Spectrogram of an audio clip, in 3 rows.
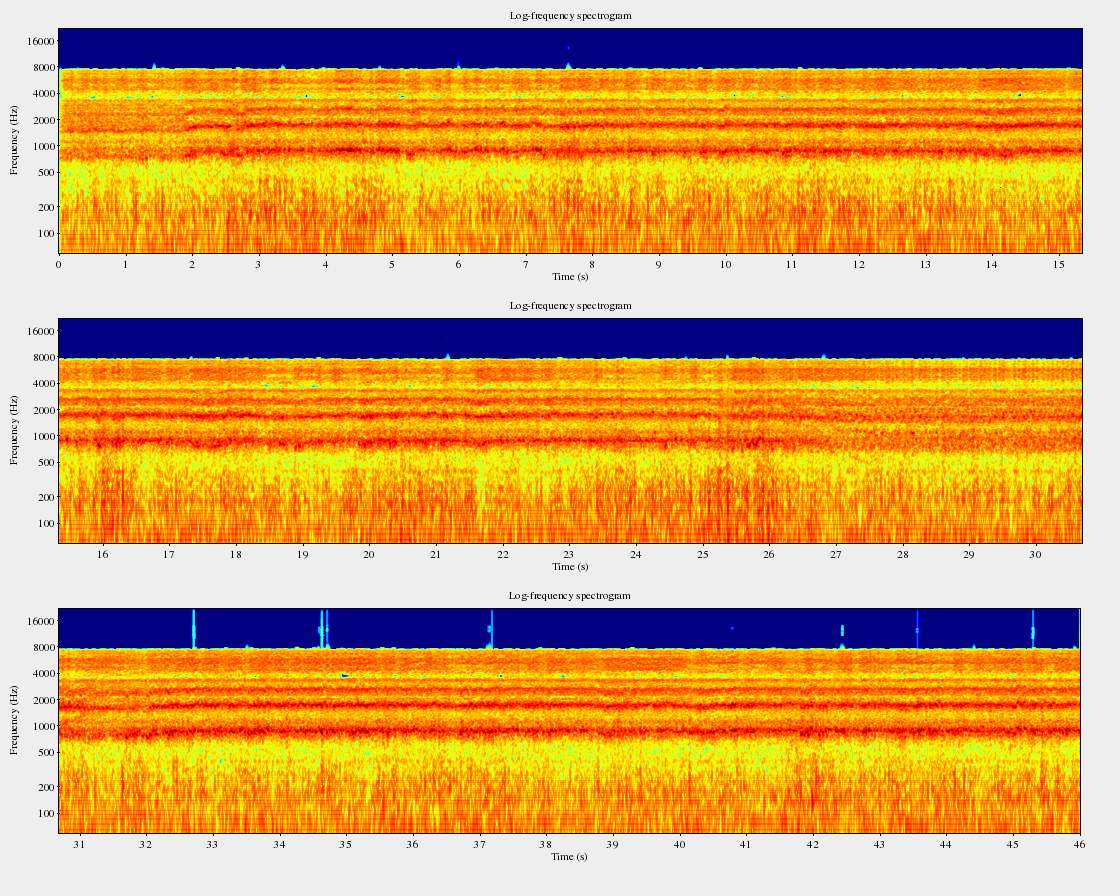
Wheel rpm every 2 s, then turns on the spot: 200, 230, 240, 230, 230, 230, 230, 230, 230, 230, 230, 230, 230, 190, 160, 190, 230, 230, 230, 230, 230, 230, 230.
none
